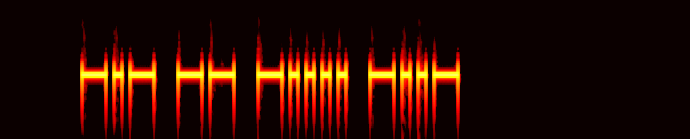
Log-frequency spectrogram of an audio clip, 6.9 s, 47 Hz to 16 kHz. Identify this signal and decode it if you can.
Morse code, heard as a keyed tone, about 15 wpm, 700 Hz. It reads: KM6X
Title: USA Call Signs - 4 Characters - Repeated 3x - 15wpm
